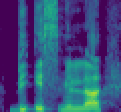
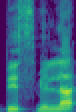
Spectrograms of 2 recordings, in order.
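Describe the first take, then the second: First: A glottal stop is heard before ism. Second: The words run together with no glottal stop. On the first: The speaker calls it wrong. "et pas Bismillah" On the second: The speaker calls it right. "ça va être Bismillah"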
